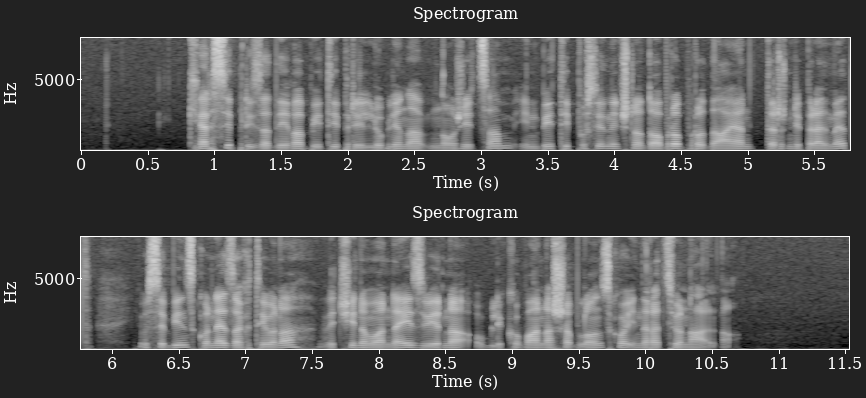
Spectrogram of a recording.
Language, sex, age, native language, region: Slovenian, male, 18-29, Slovenian, Posavska region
